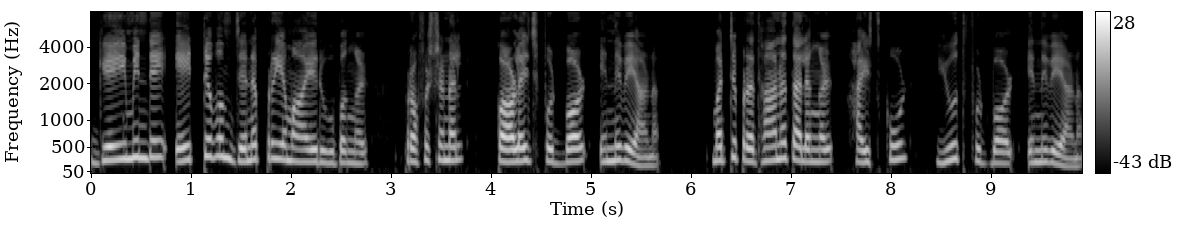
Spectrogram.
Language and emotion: Malayalam, neutral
